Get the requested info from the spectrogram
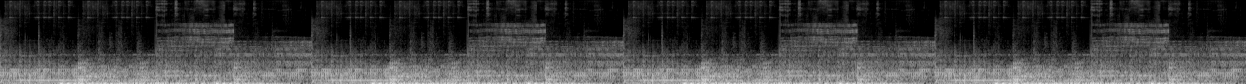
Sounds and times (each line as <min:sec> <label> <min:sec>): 0:00.0 Drum Loop 0:12.4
